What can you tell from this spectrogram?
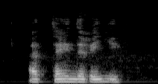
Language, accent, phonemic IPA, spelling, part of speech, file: French, Canada, /a.tɛ̃.dʁi.je/, atteindriez, verb, LL-Q150 (fra)-atteindriez.wav
- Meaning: second-person plural conditional of atteindre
